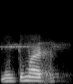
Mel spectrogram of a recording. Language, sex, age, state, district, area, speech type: Marathi, male, 18-30, Maharashtra, Nanded, urban, conversation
